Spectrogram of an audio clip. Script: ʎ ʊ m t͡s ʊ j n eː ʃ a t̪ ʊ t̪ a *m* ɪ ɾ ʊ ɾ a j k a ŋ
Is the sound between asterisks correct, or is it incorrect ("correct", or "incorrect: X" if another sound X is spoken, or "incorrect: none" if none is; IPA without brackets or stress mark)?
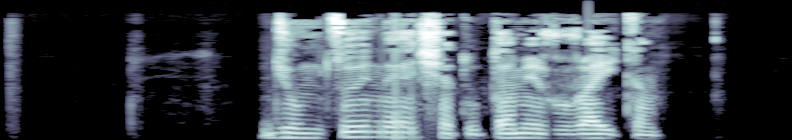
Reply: correct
